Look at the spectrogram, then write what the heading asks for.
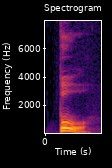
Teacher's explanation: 不, fourth tone, sharp drop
